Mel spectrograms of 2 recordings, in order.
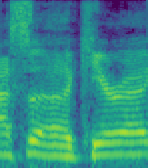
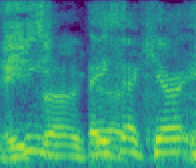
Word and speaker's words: Asa Akira: You know Asa Akira, I think you say her name? Yeah, Asa Akira. Yeah, Asa Akira.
